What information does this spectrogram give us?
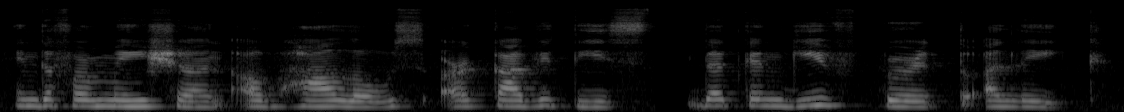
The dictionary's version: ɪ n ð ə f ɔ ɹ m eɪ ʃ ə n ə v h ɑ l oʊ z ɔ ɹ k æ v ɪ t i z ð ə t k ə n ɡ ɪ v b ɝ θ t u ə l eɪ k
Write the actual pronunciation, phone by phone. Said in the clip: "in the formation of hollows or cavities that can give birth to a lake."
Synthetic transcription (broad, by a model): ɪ n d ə f ɔ ɹ m eɪ ʃ ə n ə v h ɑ l oʊ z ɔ ɹ k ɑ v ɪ t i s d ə t k ə n ɡ ɪ v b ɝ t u ə l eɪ k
